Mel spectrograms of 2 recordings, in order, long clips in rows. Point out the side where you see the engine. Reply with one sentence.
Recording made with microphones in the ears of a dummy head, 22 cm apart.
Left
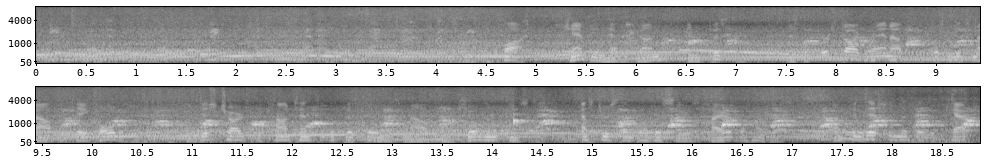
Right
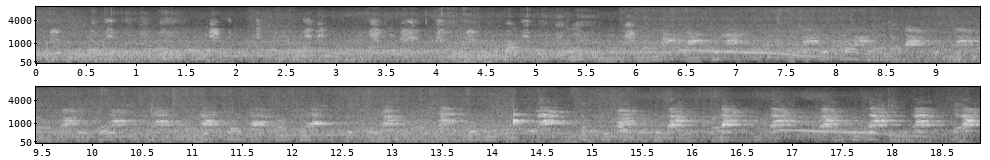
You can hear the engine on the left.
